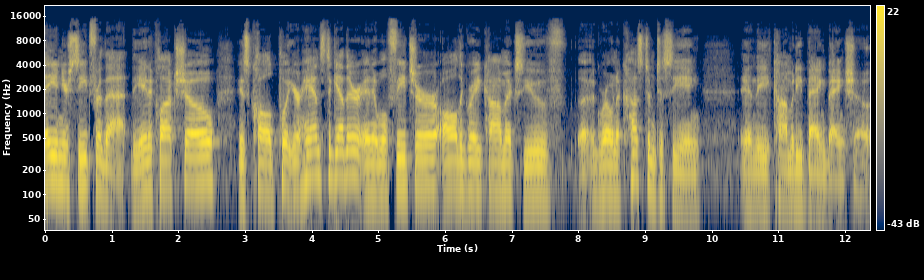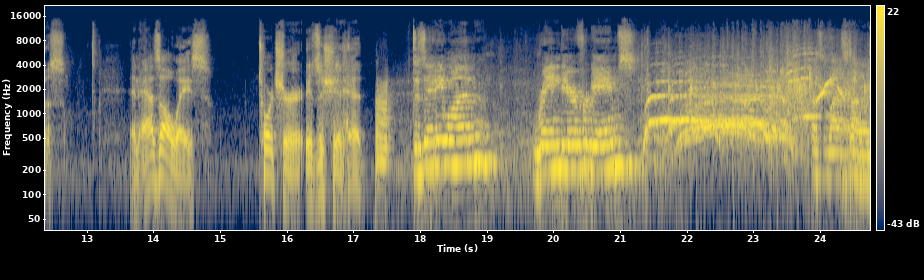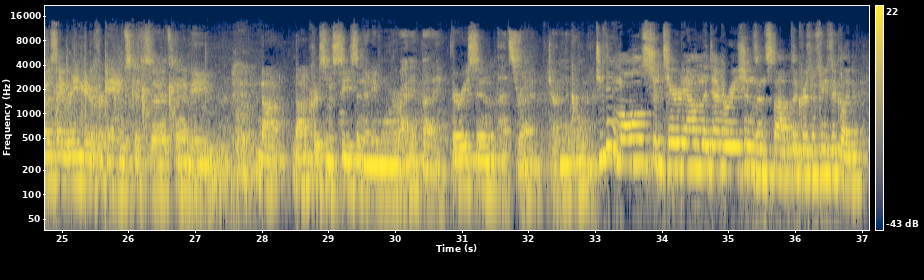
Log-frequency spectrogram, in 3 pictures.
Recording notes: audience members at the Improv in Irvine, CA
